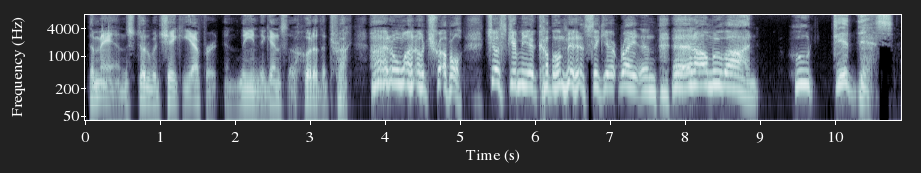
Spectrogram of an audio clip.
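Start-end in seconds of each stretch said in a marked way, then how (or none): 3.8-9.0 high, loud, pleading stranger building to a shout; nervous drifter. Acted. Stranger insisting he wants no trouble, pleading shout. 9.5-10.8 slow, high, pointed question; direct. Acted. K J interrogating the stranger, slow and pointed. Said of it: "K J asked directly".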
